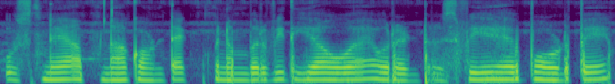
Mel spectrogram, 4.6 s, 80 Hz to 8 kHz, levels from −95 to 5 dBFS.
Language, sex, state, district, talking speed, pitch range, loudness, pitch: Hindi, female, Punjab, Pathankot, 170 wpm, 190-200 Hz, -15 LUFS, 195 Hz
